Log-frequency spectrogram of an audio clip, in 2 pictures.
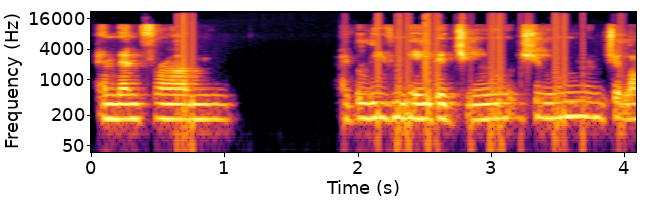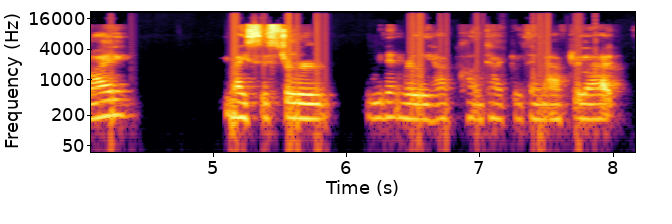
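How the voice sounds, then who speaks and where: Low, mellow woman testifying in court. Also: completely flat delivery, unhurried, a little hiss or hum, rough recording. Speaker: witness, relative of the defendant.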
